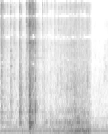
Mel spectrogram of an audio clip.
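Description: Plastic mixing bowl and spatula being handled on a kitchen counter: a few knocks, the loudest just over half a second in, then about a second of scraping that stops sharply near the end.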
